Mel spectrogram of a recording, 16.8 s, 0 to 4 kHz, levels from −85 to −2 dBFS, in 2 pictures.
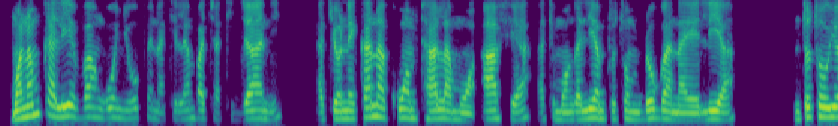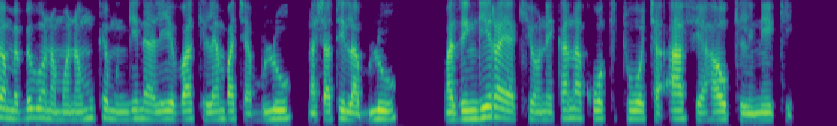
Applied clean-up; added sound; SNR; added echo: none; none; none; none.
